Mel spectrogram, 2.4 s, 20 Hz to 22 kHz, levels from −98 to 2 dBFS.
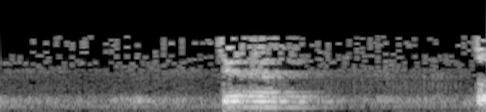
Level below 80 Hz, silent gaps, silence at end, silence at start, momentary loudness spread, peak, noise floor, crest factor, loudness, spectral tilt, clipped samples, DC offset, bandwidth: -56 dBFS; none; 0 s; 0.4 s; 25 LU; -2 dBFS; -44 dBFS; 22 dB; -19 LUFS; -2.5 dB/octave; under 0.1%; under 0.1%; 7 kHz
